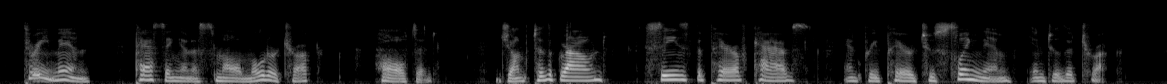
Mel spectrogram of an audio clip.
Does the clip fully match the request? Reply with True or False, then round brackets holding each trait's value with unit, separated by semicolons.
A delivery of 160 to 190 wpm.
False (135 wpm)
